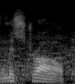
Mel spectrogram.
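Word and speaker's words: Mistral: mistol m mistol okay I'm saying it correctly mistol I was saying mol but it's mistol mol how do you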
